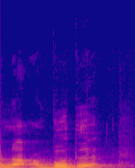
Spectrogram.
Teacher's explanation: With the word dal, normally when you are pausing on it, so na'bud, you have to jerk the dal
